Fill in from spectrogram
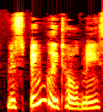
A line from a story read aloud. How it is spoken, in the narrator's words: said Jane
